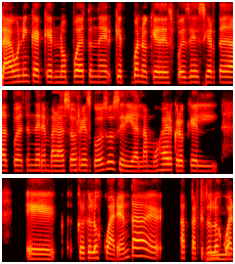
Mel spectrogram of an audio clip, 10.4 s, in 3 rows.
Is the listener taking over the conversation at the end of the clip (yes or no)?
no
